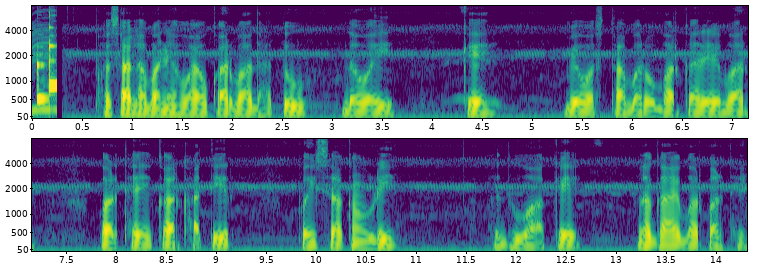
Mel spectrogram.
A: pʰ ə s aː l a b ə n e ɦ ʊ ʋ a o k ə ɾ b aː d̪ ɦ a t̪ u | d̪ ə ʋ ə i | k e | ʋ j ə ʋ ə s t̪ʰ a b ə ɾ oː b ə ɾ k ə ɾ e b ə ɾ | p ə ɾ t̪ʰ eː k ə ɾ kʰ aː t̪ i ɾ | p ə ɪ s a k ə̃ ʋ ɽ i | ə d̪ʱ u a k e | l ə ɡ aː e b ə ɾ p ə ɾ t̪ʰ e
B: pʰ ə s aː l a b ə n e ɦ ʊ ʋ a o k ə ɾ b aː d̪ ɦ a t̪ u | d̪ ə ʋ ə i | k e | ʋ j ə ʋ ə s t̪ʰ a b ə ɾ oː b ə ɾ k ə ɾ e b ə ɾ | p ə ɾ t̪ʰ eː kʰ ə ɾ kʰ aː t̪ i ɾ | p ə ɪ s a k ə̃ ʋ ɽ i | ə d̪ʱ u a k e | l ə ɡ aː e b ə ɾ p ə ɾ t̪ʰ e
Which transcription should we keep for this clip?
A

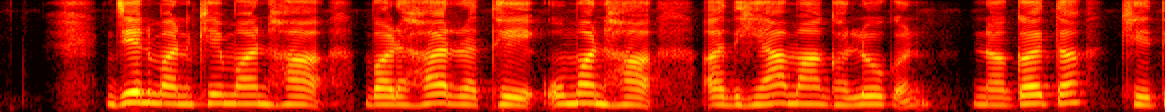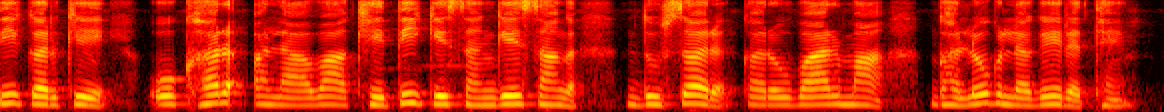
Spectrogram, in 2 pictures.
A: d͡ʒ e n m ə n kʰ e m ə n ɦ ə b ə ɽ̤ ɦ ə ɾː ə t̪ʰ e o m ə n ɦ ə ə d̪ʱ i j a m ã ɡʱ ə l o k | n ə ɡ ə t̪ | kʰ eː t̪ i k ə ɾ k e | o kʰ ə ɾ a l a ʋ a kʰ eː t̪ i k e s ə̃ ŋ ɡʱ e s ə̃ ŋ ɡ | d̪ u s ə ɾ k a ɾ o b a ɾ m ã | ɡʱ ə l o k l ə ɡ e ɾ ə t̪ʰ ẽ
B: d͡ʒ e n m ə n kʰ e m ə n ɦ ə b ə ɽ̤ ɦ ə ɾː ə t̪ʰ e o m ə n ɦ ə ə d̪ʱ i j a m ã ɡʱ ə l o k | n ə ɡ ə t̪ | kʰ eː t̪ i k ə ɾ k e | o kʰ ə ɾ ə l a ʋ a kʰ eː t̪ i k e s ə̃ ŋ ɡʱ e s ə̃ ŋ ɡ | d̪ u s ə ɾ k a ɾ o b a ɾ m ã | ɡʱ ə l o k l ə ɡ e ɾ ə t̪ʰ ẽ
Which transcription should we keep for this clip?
B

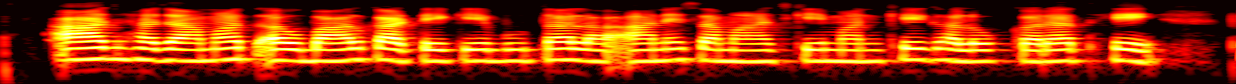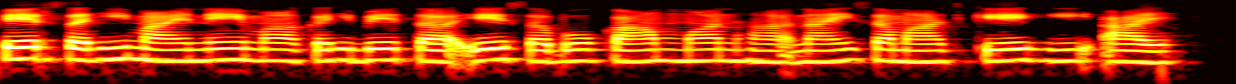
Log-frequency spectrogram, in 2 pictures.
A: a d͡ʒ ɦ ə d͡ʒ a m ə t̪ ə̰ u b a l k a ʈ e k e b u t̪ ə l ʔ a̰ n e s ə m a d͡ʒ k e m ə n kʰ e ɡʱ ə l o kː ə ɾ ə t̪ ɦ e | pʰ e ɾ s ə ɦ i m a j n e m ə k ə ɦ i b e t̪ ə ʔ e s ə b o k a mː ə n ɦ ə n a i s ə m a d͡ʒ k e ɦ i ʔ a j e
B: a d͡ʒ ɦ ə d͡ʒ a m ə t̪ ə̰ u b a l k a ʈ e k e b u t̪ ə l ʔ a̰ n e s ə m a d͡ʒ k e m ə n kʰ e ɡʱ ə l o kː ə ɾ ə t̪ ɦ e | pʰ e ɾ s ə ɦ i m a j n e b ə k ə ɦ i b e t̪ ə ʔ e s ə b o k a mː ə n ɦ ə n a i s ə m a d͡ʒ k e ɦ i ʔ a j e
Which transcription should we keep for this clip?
A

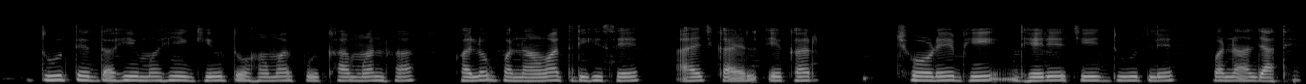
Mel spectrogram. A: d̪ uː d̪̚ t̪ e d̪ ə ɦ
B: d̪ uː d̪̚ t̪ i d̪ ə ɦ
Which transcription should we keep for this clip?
A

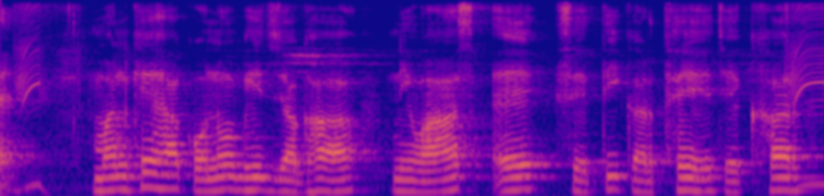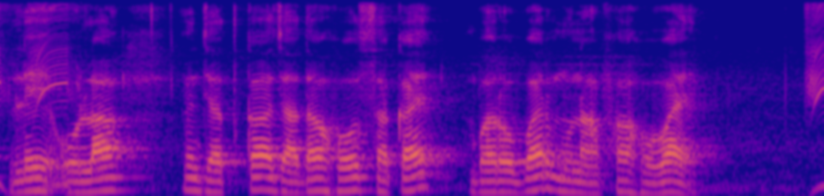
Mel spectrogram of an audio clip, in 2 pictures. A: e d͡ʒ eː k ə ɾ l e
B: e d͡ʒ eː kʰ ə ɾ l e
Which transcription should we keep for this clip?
B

